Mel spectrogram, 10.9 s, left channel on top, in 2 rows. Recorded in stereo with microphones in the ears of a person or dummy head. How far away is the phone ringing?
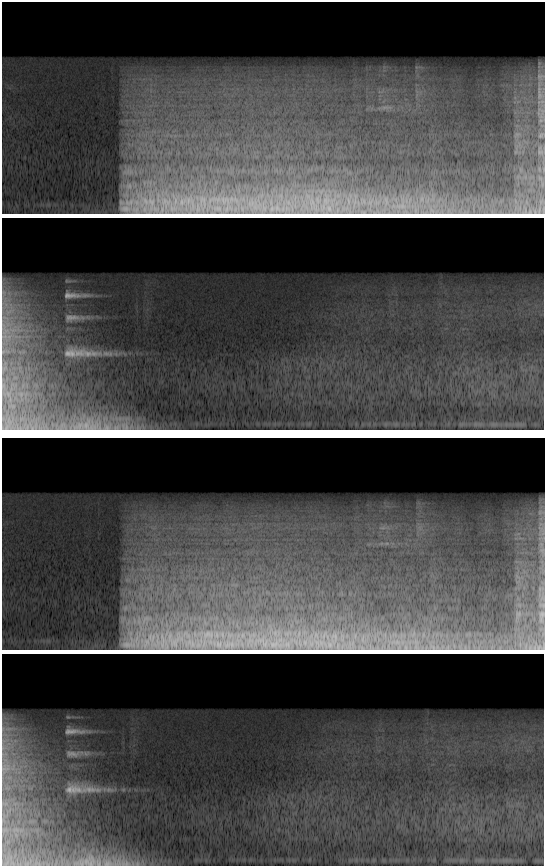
I don't hear a phone ringing.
